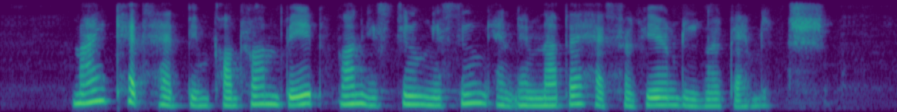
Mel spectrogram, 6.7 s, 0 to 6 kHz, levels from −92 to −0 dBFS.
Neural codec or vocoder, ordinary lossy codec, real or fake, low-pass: autoencoder, 22.05 kHz, a latent of 192 numbers a frame, VITS, trained on one speaker; none; fake; 5.4 kHz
